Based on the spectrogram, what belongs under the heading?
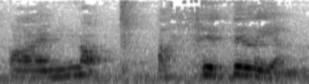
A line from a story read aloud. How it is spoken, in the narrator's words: snarled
